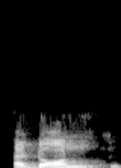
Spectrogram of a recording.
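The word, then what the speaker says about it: Erdoğan: Turkey's Recep Tayyip Erdogan, G is silent, I suppose, who visited Ukraine last week, has offered to host a peace meet.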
